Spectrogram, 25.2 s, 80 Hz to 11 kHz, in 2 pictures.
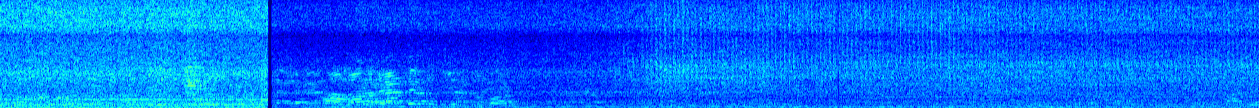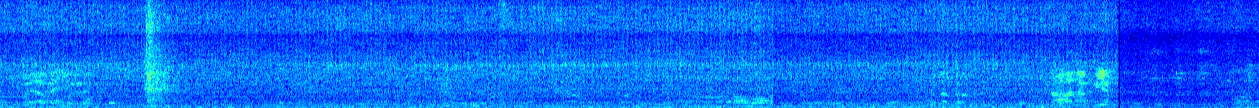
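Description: Steady hum of foundry machinery holding several fixed tones, loud at first and dropping suddenly to a lower level about three seconds in, with workers' voices calling out now and then over it. A single sharp knock about 14 seconds in.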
